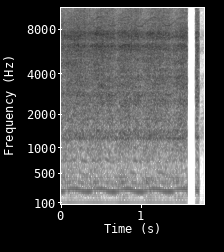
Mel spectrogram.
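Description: An electric kitchen blender grinds coconut, cumin and garlic into a paste with a loud, steady whirring drone, then cuts out abruptly and gives one brief burst before going quiet.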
